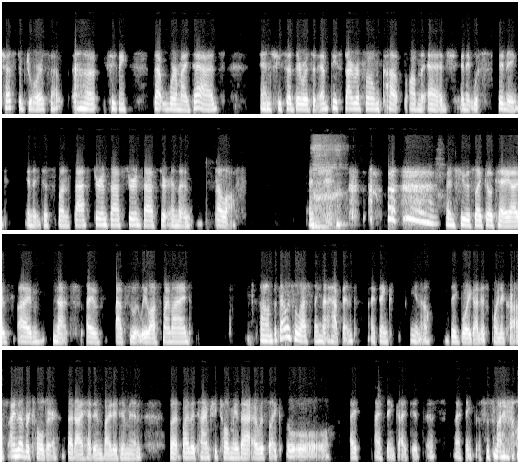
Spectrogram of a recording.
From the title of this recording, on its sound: Listener Phone Call Extravaganza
